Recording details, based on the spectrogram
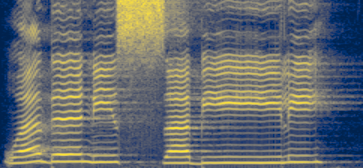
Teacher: Alif lamnya dinamakan dengan alif lam syamsiyah karena alif lam menghadapi huruf syamsiyah yaitu sin, maka alif lam tidak dibaca, dilewat, idgham syamsi.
